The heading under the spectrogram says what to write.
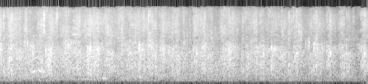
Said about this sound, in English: give you guys a big hand clap.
